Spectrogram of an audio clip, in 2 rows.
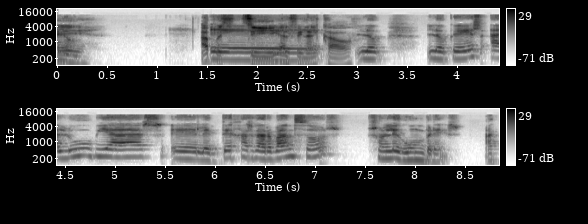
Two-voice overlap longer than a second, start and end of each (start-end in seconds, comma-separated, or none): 1.5-3.0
